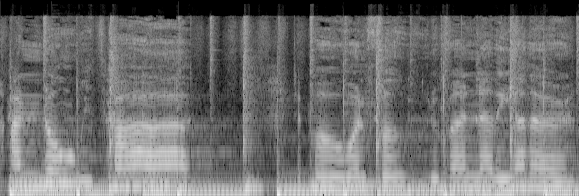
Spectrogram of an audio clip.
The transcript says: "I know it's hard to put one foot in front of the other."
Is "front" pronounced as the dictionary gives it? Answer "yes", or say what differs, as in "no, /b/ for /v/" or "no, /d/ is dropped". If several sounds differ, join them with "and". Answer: no, /t/ is dropped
